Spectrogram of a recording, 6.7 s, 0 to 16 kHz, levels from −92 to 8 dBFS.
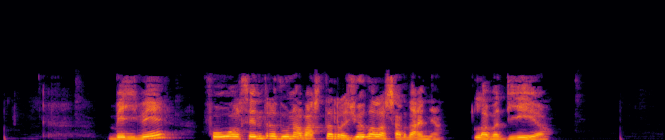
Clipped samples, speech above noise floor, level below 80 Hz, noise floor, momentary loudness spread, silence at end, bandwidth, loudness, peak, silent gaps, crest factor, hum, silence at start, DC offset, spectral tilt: under 0.1%; 56 dB; -58 dBFS; -68 dBFS; 10 LU; 1.15 s; 7.8 kHz; -13 LUFS; 0 dBFS; none; 14 dB; none; 1.1 s; under 0.1%; -5.5 dB/octave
